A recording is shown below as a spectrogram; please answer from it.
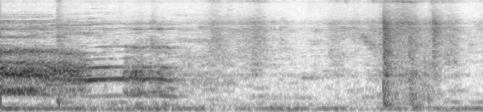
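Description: A rooster crows nearby, its drawn-out call loud at first and then fading, followed by a brief clatter and quieter background noise.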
